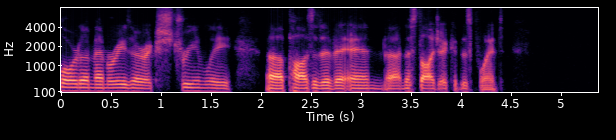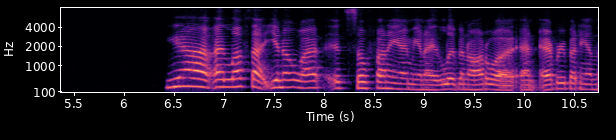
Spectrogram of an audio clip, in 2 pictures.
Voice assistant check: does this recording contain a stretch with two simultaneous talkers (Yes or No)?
No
